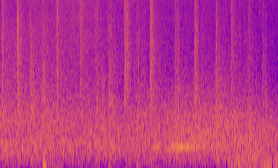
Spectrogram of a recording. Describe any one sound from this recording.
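Footsteps crunch on a leafy forest floor.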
